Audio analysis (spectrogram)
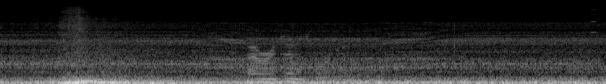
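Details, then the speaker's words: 1985 Oldsmobile Cutlass 442 after a starter replacement (the old gear failed to retract and kept hitting the flywheel): a brief crank, then the engine fires into a low, steady rumble with no starter-gear grinding; the new starter engages normally. "Now I can lower it and start it. Now I'm going to start it up, see if it's making any noise."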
